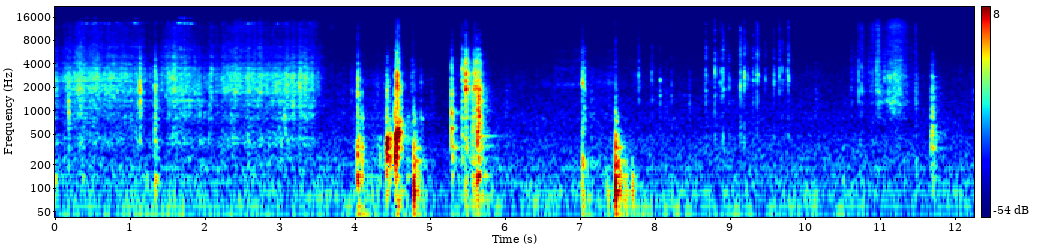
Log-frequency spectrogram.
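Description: Granola poured from a plastic bag into a glass dessert bowl, the dry pieces pattering and clinking against the glass for about three and a half seconds. Then a few sharp knocks and clacks about four to six seconds in, followed by scattered softer clicks.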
